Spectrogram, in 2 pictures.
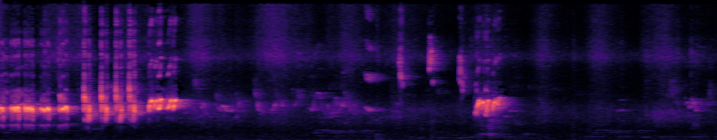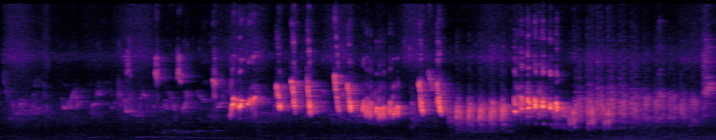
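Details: Black-browed reed warbler in lively song, with high and low phrases: a rapid chattering burst at the start, then near quiet with an isolated note, and a fresh run of harsh, buzzy, repeated notes in the last five seconds.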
